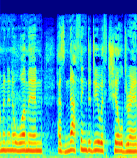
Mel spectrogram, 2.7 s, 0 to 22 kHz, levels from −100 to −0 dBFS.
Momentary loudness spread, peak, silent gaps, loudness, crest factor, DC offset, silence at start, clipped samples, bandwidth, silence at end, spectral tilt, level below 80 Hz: 6 LU; -8 dBFS; none; -22 LUFS; 14 dB; under 0.1%; 0 s; under 0.1%; 15 kHz; 0 s; -5 dB/octave; -48 dBFS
